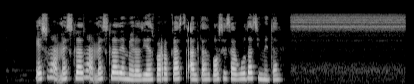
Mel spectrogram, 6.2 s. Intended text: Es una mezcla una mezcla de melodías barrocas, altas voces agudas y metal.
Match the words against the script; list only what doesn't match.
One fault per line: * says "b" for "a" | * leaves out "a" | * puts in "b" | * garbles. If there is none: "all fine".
all fine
